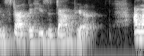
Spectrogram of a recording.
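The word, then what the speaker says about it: dhampir: And they also, yeah, Dampier was mispronounced as Dunpeel.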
